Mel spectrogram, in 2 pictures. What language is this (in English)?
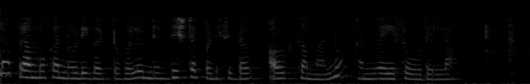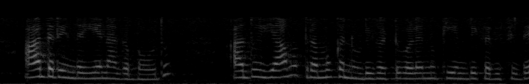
Kannada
